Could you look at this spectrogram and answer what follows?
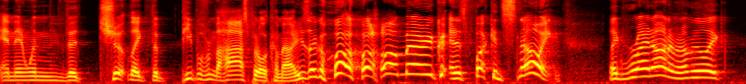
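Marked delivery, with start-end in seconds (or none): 3.2-4.5 cheerful high-pitched ho ho ho. Retelling how a man greeted people coming out of the hospital, in his Santa voice. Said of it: "he starts practicing his Santa voice".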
